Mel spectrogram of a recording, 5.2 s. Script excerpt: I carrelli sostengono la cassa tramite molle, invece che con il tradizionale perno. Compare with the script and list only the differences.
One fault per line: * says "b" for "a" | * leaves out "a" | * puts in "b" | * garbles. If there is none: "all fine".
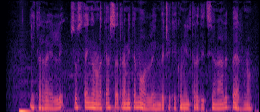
all fine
